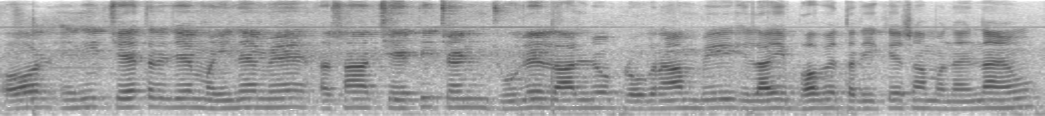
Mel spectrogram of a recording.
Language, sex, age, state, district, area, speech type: Sindhi, male, 45-60, Uttar Pradesh, Lucknow, rural, spontaneous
